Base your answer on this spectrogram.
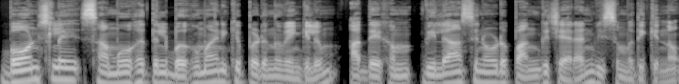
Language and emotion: Malayalam, neutral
